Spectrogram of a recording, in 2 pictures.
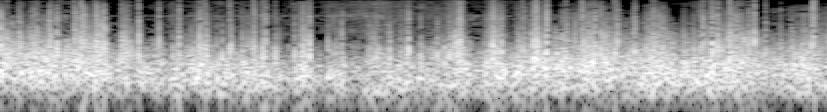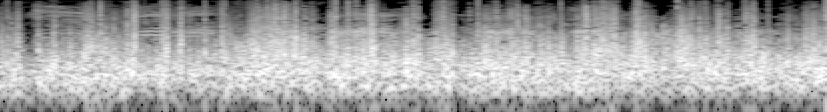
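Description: Wind buffeting the microphone in gusts, over the steady drone of a large radio-controlled model triplane's engine flying overhead.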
